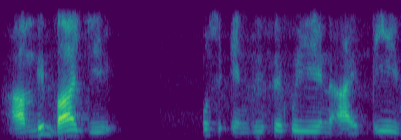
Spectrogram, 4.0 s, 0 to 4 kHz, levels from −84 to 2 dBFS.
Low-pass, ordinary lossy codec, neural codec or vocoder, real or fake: 3.6 kHz; AAC, 32 kbps; none; real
